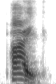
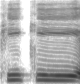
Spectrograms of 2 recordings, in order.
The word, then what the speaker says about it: Pike: is that yeah yeah Pike and I I me I get called peeky and and PK and it's like no I'm not Spanish I'm German it's p you know but I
